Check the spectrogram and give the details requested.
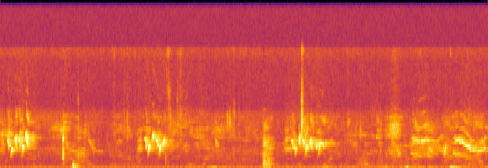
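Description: Small birds chirping faintly, a scatter of short calls and quick sweeping notes, with a few soft clicks and low thuds in between.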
